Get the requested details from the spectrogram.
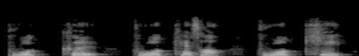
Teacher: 끝소리 규칙을 적용하지 않고 네, 요 키읔을 그대로 연음시킵니다. 그래서 부어키가 돼요.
